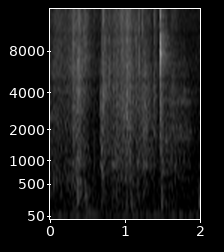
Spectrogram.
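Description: Cardboard boxes being handled: faint scuffs and rustles, with a single light knock about one and a half seconds in.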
